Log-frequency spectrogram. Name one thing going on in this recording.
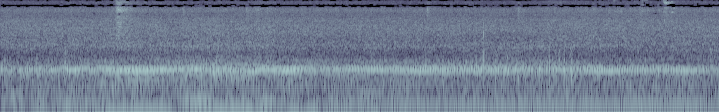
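A bus's motor whines, rising and falling in pitch.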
